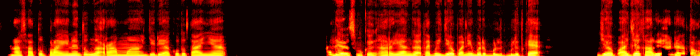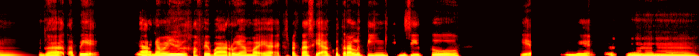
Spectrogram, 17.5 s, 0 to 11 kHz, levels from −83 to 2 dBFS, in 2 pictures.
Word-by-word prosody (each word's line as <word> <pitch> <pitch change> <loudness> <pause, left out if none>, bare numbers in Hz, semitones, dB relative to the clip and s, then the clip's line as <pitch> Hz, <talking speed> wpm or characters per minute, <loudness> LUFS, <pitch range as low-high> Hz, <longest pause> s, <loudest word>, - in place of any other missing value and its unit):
salah 215 -1 0
satu 215 +1 0
pelayanannya 210 +2 +2
tuh - - 0
nggak 215 - +1
ramah 185 +1 0
jadi 180 +1 0
aku - - -13
tuh 240 - -7
tanya 200 +1 +1 1.4
ada 190 -1 +1
smoking 190 0 -3
area 185 +4 +2
nggak, 215 0 +2
tapi 195 +5 +1
jawabannya 175 +4 +4
berbelit-belit 175 +1 0
kayak, 205 -1 +4 0.7
jawab 190 -1 +4
aja 210 +7 +5
kali 225 -3 +4
ada 195 +3 -1
atau - - -6 0.5
enggak, 155 +3 -1
tapi 215 - -2 0.7
ya 180 - 0
namanya 185 +3 +4
juga 195 -2 +4
cafe 175 +2 -3
baru 150 +2 0
ya - - 0
Mbak, 170 -1 0
ya 165 - 0
ekspektasi 180 0 -5
aku 170 +2 -9
terlalu 190 -1 +3
tinggi 180 -2 -3
di - - 0
situ, 185 -1 -4 1.1
iya, - - -2 0.5
iya, 165 0 -1 0.5
mhm. 190 -2 0
190 Hz, 145 wpm, -19 LUFS, 175-200 Hz, 1.4 s, aja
